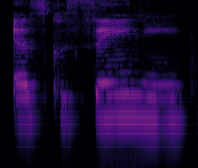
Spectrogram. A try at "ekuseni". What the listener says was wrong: No, You said eskuseni, and remember we said ekuseni.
